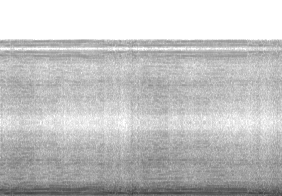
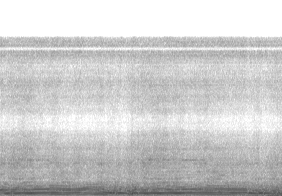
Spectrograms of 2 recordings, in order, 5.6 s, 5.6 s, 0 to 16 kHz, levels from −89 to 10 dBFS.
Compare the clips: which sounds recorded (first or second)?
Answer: first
